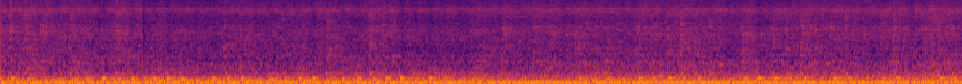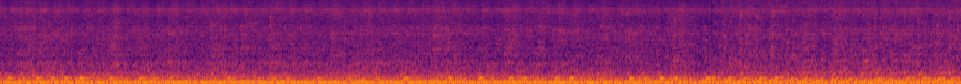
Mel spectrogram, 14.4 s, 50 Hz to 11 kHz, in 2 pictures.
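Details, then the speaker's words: Toyota/Lexus UZ V8 on the Spitronics ECU, first start in this setup, cold with no radiator and the map barely adjusted. Rough, choppy, uneven beat with missing pulses, running on about four cylinders; the owner is unsure whether the coils are good. "Well, it runs. Not running fantastically, but I have fired it up on an engine that hasn't been fired up before. I think I'll set up a radiator and then we'll warm it up properly and diagnose why it's not on all cylinders."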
